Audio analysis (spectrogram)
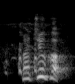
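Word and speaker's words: pachuco: Bachucho. Bacho. Bachuko. Pachuko. That's the way you pronounce it.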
